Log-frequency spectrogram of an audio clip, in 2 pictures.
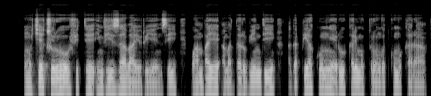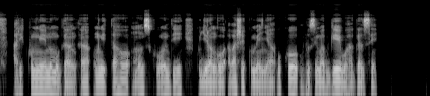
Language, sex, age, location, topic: Kinyarwanda, male, 25-35, Kigali, health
